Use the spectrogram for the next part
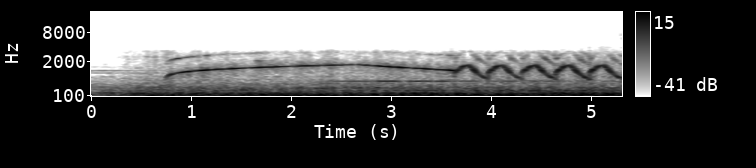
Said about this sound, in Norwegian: Ambulanse og politi kommer snart til stedet.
